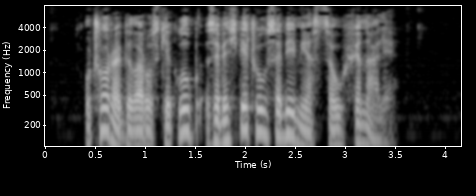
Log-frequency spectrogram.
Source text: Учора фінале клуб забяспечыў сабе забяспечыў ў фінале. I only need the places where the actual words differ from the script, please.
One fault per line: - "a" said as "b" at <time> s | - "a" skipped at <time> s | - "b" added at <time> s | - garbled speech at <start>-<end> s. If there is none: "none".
- "фінале" said as "беларускі" at 0.8 s
- "забяспечыў" said as "месца" at 2.6 s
